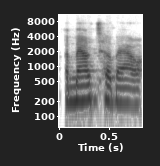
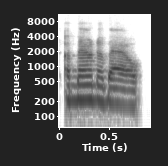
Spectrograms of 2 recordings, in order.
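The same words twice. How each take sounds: First: The T sound is fully released. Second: The T sound is cut off. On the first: The speaker calls it wrong. "not amount about" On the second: The speaker calls it right. "when T is after N, that T is chopped"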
